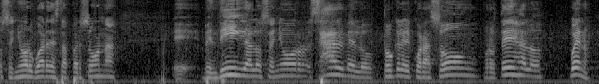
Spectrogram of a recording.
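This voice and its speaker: A man's voice: sits high, sharp tone, slight background noise. A man preaching a sermon with fervour, speaking straight to his listeners as brother and sister.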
